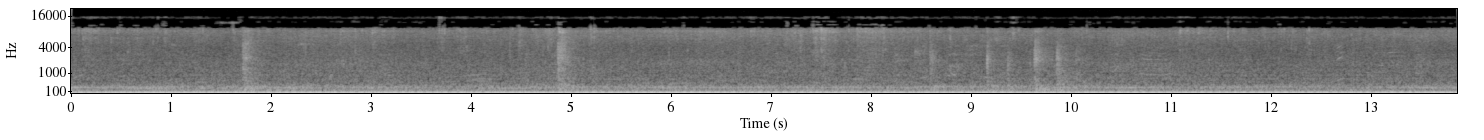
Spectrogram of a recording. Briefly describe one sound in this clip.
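A ship's engine rumbles low and steady close by.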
